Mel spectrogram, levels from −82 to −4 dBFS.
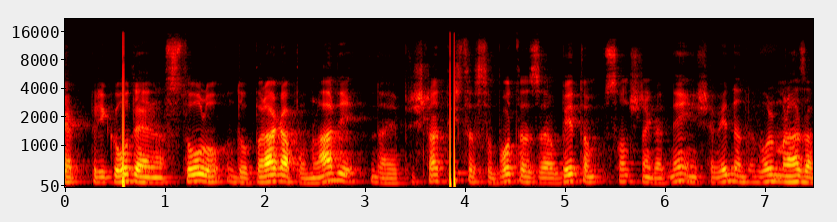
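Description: At 0.58 s and 3.85 to 3.89 s, invalid numbers hit full scale. The output jumps to maximum. The first gives one bang, the second a loud pop, silence, another pop.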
